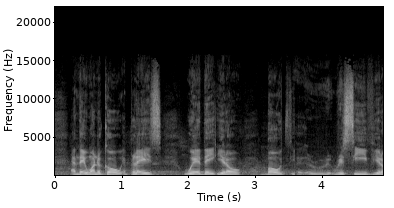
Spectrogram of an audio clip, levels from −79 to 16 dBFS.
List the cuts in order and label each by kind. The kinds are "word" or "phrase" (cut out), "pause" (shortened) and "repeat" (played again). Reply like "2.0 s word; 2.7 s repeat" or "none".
1.0 s word; 2.4 s word; 3.1 s word; 3.6 s word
